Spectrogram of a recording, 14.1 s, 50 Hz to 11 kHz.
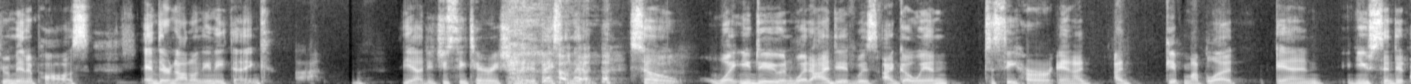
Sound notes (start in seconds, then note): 6.8 laughter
